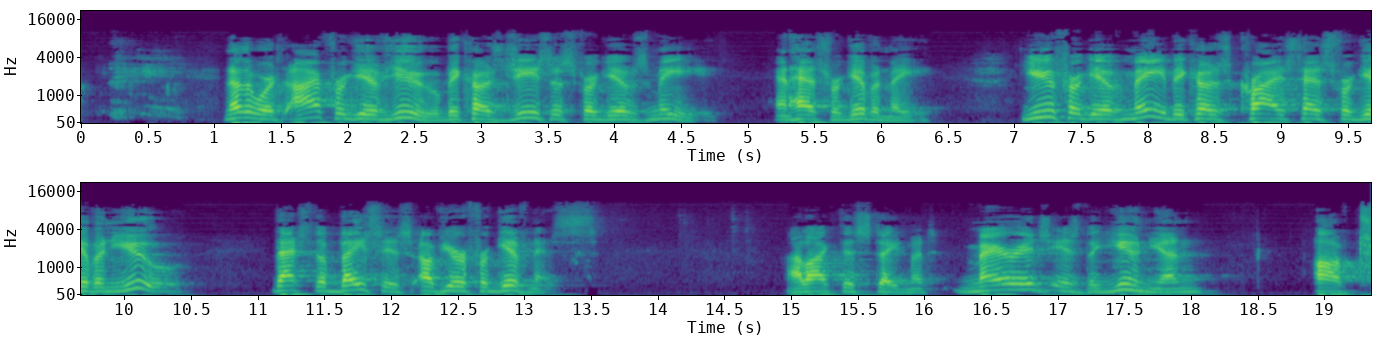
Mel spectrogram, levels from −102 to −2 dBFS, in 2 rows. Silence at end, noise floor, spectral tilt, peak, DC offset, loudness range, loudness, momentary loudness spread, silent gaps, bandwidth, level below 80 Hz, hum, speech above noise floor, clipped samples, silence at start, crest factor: 0 s; -70 dBFS; -4 dB/octave; -2 dBFS; under 0.1%; 4 LU; -23 LUFS; 16 LU; none; 11 kHz; -60 dBFS; none; 46 dB; under 0.1%; 0.2 s; 22 dB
